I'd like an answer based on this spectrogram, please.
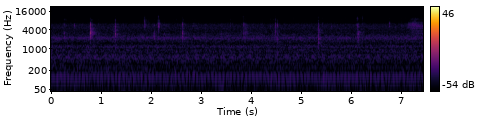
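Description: Faint, scattered sticky clicks and smacks from sauce-covered chicken wings being pulled apart by hand and chewed, irregularly spaced, over a steady low hum.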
